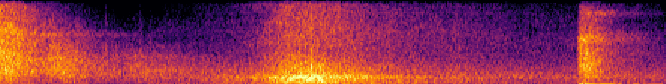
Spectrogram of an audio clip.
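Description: A sharp gunshot crack at the very start, then a rumbling swell that builds and fades, peaking about halfway through, and a second heavy hit near the end that leaves a deep booming tone like a drum.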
